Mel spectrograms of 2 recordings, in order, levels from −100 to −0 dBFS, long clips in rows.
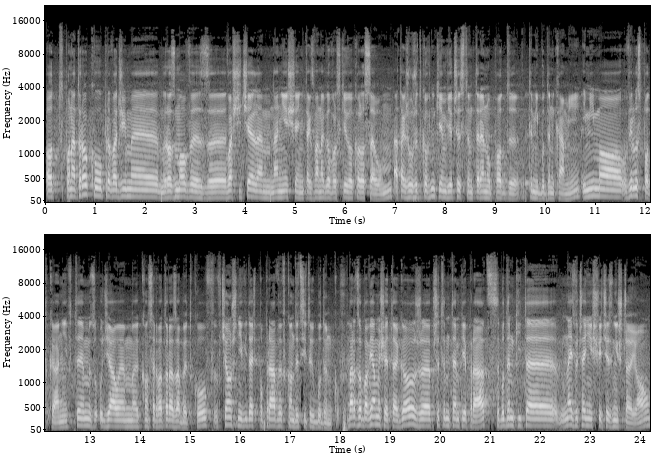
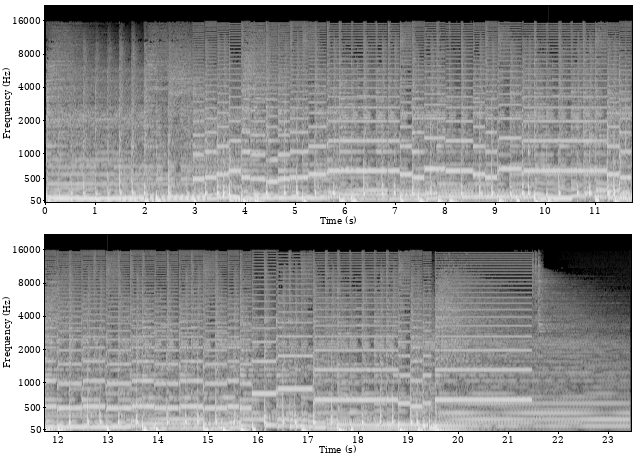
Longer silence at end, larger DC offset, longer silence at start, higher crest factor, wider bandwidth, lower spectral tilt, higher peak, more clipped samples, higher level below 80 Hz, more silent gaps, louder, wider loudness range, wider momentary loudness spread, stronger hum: about the same, 0 s vs 0 s; neither; about the same, 0 s vs 0 s; about the same, 18 dB vs 14 dB; about the same, 15 kHz vs 16.5 kHz; second, -3 dB/octave vs -5 dB/octave; about the same, -2 dBFS vs 0 dBFS; neither; second, -56 dBFS vs -20 dBFS; neither; second, -18 LUFS vs -14 LUFS; about the same, 3 LU vs 1 LU; first, 6 LU vs 3 LU; neither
